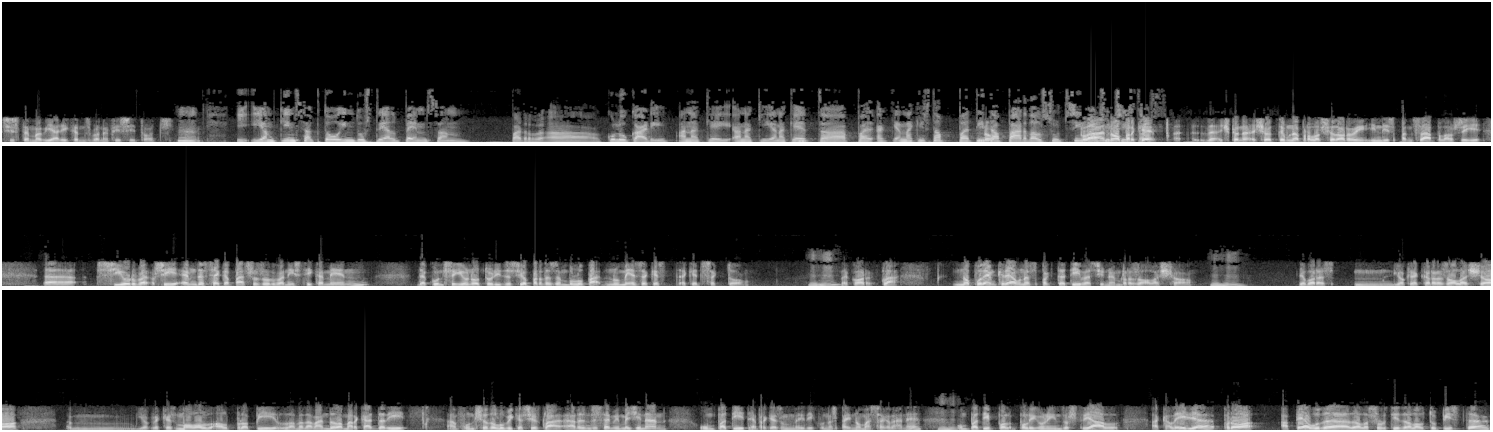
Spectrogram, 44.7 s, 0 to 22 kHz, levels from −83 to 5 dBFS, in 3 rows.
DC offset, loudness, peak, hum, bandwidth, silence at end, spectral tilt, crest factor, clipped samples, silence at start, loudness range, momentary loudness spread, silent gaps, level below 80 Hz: under 0.1%; -16 LUFS; 0 dBFS; none; 8.4 kHz; 0 s; -5.5 dB/octave; 16 dB; under 0.1%; 0 s; 5 LU; 11 LU; none; -46 dBFS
